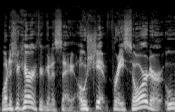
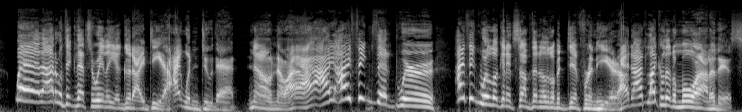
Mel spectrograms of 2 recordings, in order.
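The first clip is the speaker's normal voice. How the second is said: animated, silly, sing-song character voice swooping high; 8 semitones higher than usual. Demonstrating the voice he uses for his game character: Imaginathan character voice. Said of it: "I do a voice for Imaginathan".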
